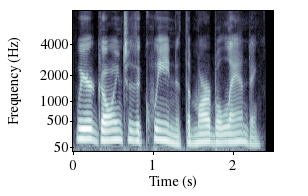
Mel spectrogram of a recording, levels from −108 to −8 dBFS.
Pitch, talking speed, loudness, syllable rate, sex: 140 Hz, 240 wpm, -18 LUFS, 5.6 syllables/s, male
